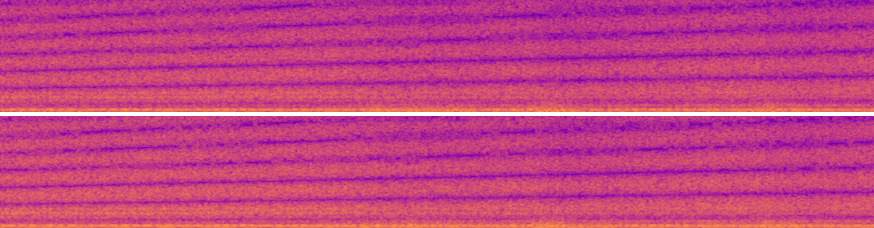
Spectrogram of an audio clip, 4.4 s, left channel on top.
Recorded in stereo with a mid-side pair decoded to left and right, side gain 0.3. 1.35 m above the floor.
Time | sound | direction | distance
0.0 | a drone | 25° right | ?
